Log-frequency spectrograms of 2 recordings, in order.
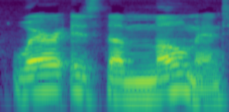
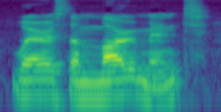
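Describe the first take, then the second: First: The long O vowel is a plain neutral vowel. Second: The long O vowel is shifted toward 'oer'. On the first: "instead of" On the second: "in South African, what I'm hearing actually is an oer"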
